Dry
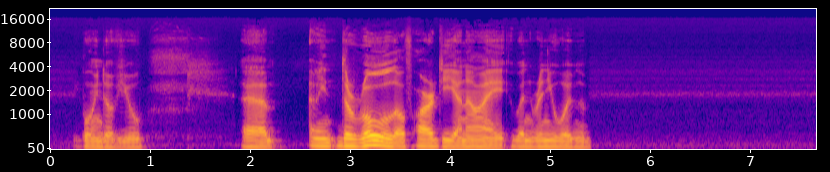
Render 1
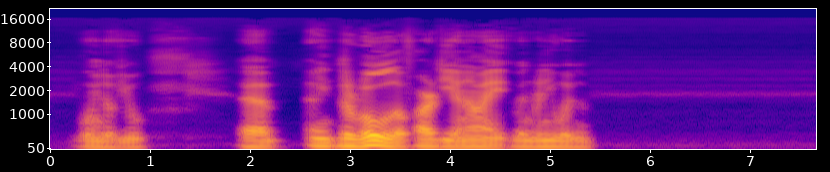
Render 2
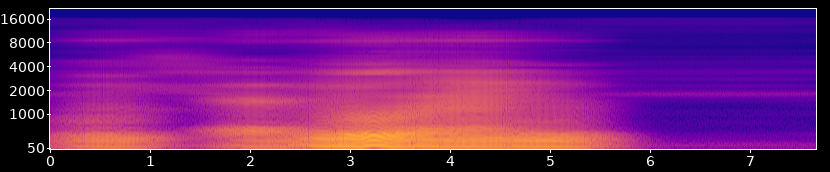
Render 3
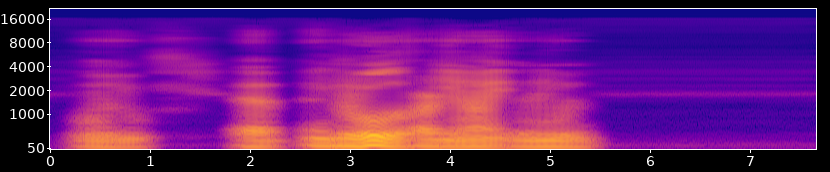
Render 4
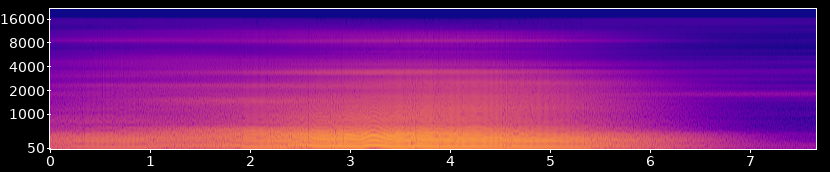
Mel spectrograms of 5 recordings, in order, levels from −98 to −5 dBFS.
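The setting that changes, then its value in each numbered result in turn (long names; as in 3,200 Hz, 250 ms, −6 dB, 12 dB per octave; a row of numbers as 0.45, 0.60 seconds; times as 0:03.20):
spectrum smeared in time, width: 89, 673, 238, 1,780 milliseconds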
